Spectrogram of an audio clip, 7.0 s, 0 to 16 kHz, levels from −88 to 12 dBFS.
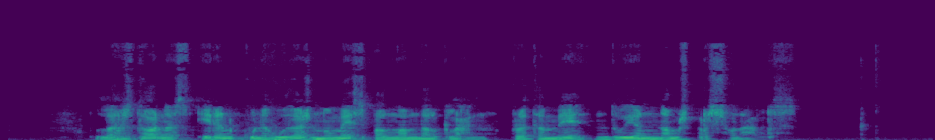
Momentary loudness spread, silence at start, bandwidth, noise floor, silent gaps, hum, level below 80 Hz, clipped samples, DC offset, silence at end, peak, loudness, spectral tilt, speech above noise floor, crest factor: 13 LU; 0.7 s; 11.5 kHz; -74 dBFS; none; none; -50 dBFS; under 0.1%; under 0.1%; 1.1 s; -14 dBFS; -29 LUFS; -7 dB/octave; 45 dB; 16 dB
